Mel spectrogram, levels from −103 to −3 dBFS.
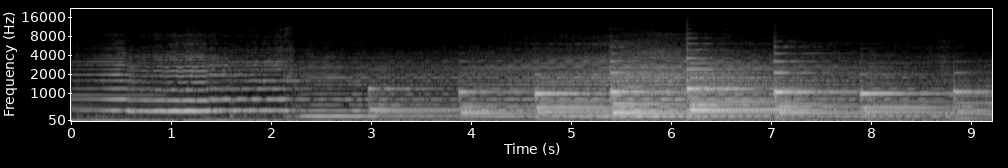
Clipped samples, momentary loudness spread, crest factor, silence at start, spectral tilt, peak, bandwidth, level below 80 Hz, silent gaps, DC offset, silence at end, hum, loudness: under 0.1%; 16 LU; 20 dB; 0 s; -7.5 dB/octave; -18 dBFS; 8 kHz; -60 dBFS; none; under 0.1%; 0 s; none; -37 LUFS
